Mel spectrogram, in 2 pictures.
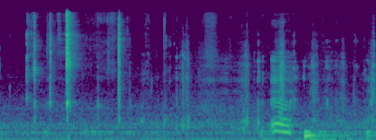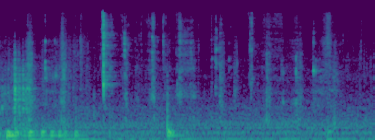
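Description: Close-miked crunching and chewing of a bitten-off chunk of raw cucumber, a scatter of sharp crisp crackles and wet mouth clicks. About three and a half seconds in comes a short, louder low vocal sound from the eater.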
